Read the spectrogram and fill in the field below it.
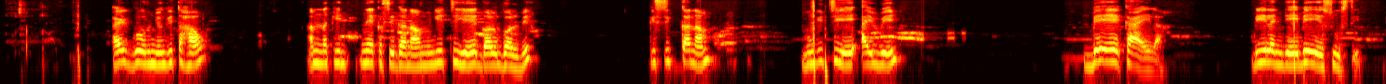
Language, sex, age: Wolof, male, 18-24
